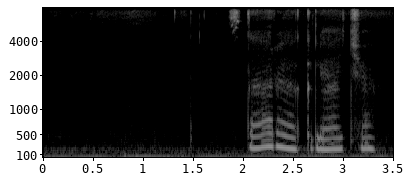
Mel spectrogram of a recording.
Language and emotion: Russian, sad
